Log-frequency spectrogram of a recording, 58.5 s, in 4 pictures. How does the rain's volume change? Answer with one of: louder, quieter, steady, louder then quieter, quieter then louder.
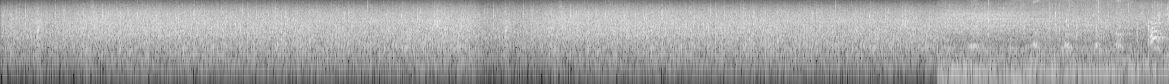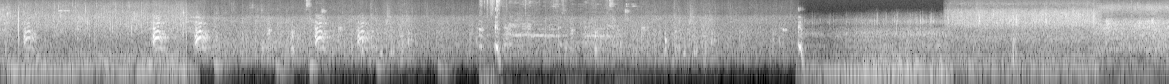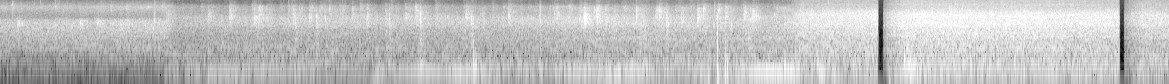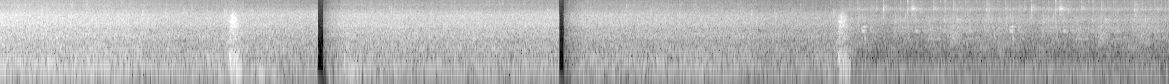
louder then quieter.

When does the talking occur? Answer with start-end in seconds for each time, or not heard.
not heard.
